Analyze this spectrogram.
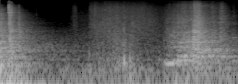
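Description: A trash chute door in an apartment building hallway is pulled and shut after a suit is stuffed into the chute: a brief clunk, a rattle, then a scraping slide ending in a low rumbling thud. No voices.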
